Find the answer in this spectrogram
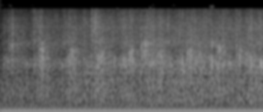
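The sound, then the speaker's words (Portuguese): An audience applauds the Lord steadily, a dense wash of many hands clapping at once that holds at an even level throughout, with a low electrical hum underneath and no talking. “Pode aplaudir o Senhor.”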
